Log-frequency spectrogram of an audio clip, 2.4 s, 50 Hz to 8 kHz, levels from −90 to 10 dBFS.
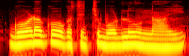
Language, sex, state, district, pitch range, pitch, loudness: Telugu, male, Telangana, Mahabubabad, 130-155 Hz, 145 Hz, -15 LUFS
